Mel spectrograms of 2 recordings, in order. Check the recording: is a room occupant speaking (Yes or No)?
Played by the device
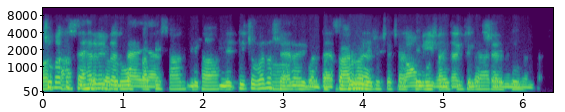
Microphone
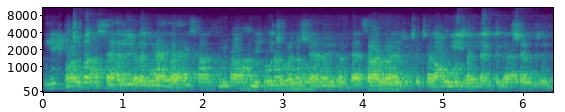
Yes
